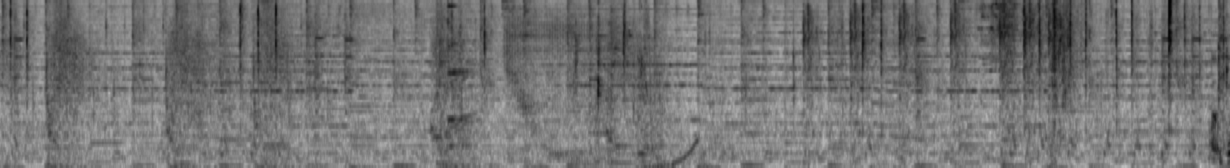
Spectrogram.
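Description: A pigeon-like bird coos among busy game sounds in Ghosts 'n Goblins Resurrection, with thuds and crashes and background music running throughout at a steady level.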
